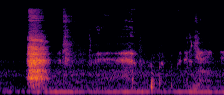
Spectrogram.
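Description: A woman's sharp breathy gasp about half a second in, the loudest sound, followed by softer whispery breath and mouth sounds and a few faint taps.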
